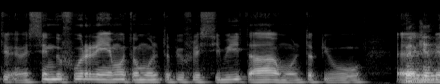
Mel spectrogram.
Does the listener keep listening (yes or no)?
no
